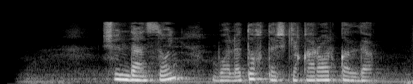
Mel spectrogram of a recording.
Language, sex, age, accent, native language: Uzbek, female, 35+, Toshkent shahri, Uzbek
